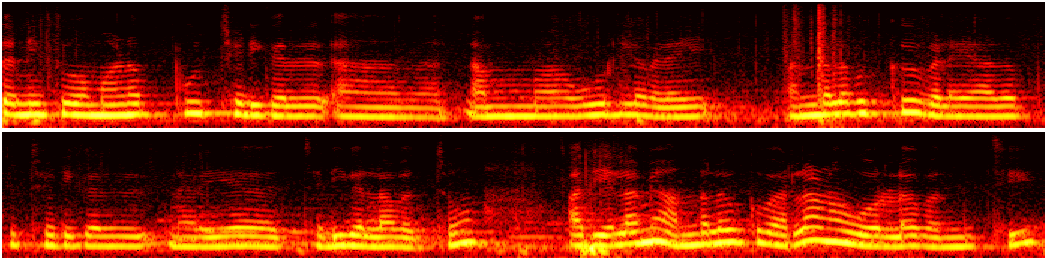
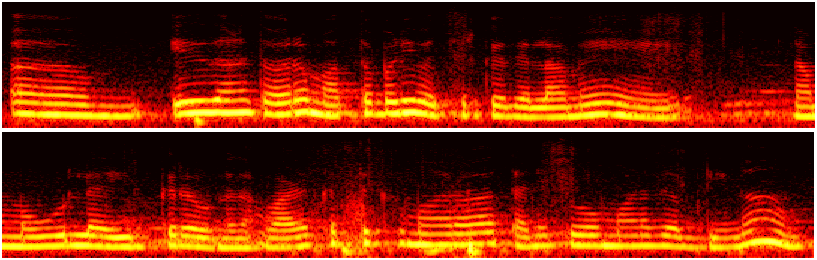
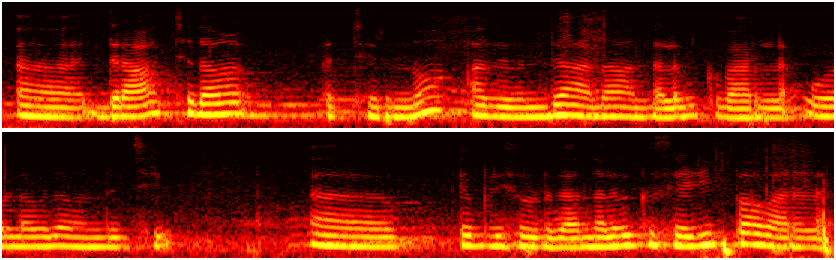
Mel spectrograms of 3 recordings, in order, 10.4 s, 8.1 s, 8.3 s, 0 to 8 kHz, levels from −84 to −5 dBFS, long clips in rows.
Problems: background sounds at intervals, low volume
